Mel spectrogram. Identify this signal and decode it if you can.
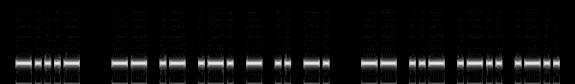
Morse code, heard as a keyed tone, about 25 wpm, 1000 Hz. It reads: <BT> MARTIN MULL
